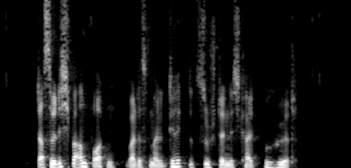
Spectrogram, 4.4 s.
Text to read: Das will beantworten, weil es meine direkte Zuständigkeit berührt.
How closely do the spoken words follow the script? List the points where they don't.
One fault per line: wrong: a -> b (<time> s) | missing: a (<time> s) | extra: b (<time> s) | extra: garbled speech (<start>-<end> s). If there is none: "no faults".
extra: ich (0.8 s)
